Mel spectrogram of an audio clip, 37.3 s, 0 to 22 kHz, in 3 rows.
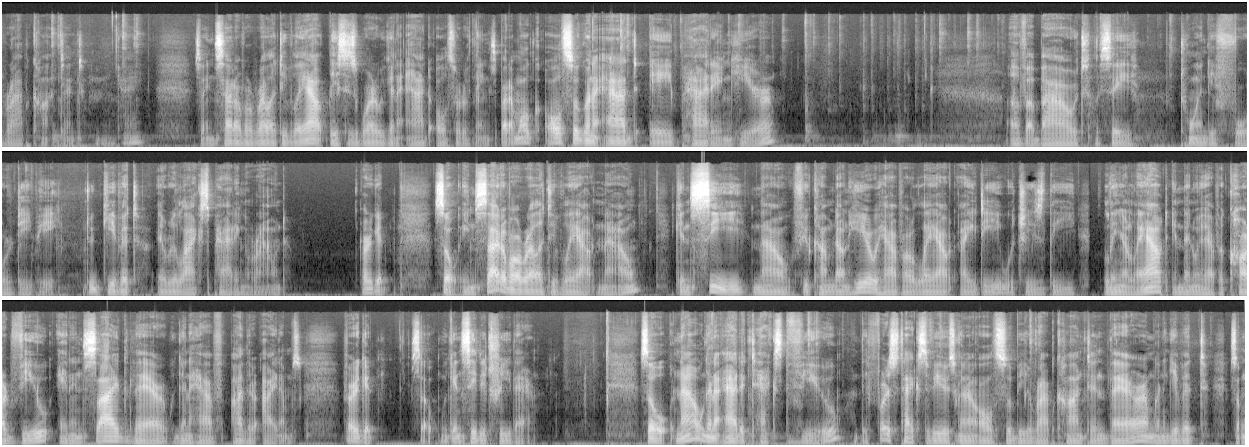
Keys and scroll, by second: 9.8 Return, 33.1 Return.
